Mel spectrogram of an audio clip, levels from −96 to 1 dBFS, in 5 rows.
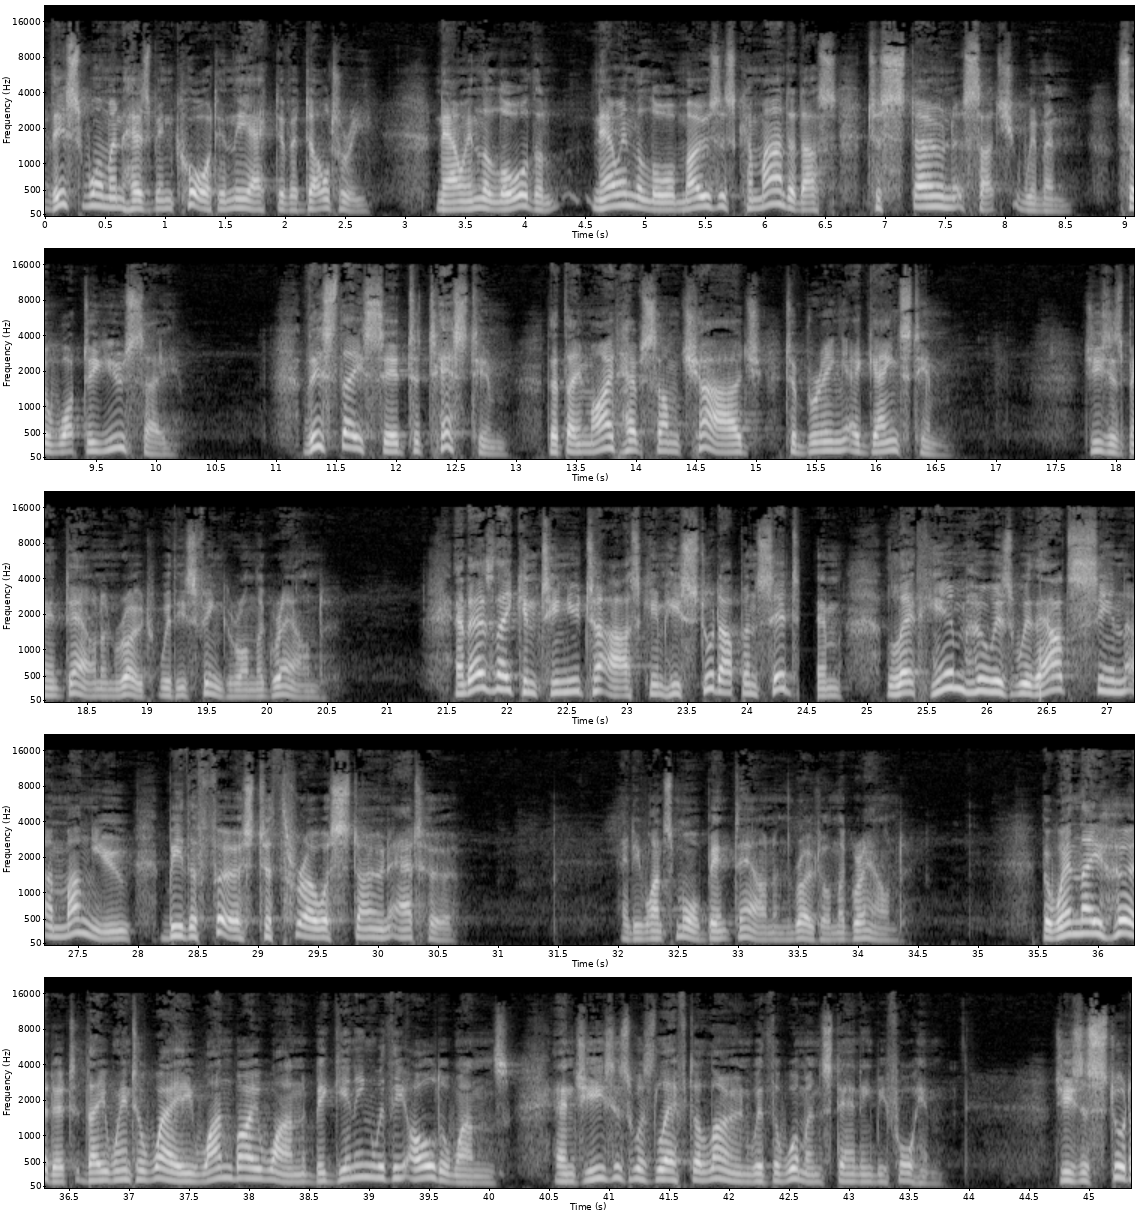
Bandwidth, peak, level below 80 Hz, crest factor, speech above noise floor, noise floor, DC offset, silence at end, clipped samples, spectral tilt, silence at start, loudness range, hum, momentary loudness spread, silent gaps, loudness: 16.5 kHz; -2 dBFS; -64 dBFS; 20 dB; 45 dB; -66 dBFS; under 0.1%; 0 s; under 0.1%; -3.5 dB/octave; 0 s; 5 LU; none; 11 LU; none; -20 LUFS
